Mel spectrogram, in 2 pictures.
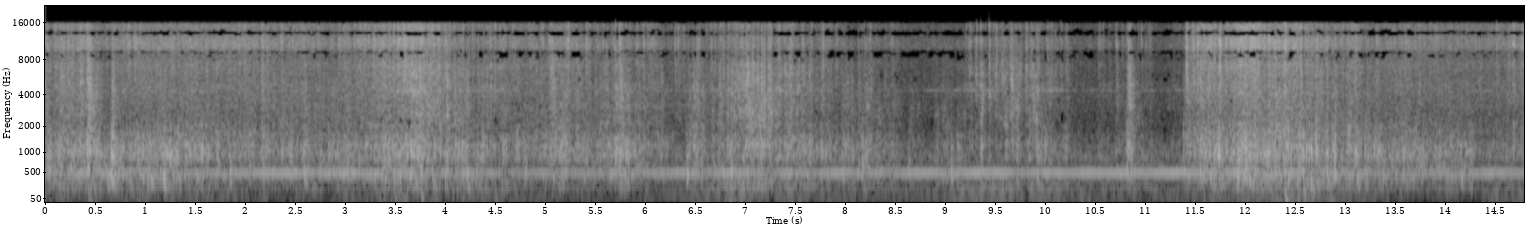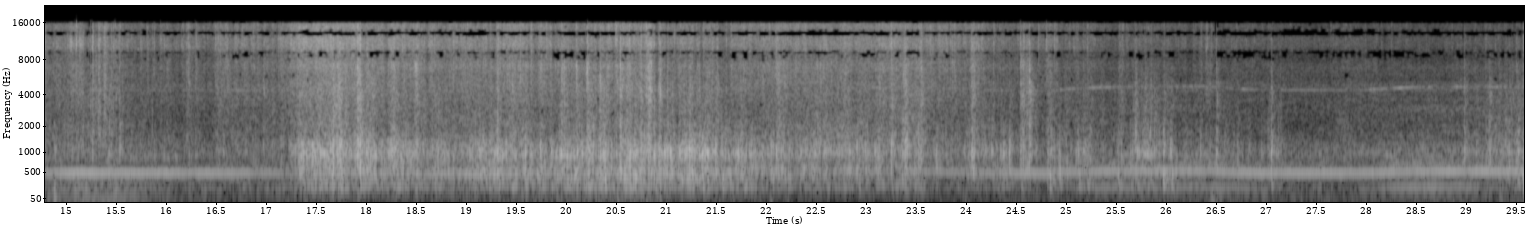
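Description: A vacuum cleaner hums steadily close by.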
